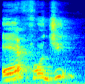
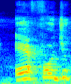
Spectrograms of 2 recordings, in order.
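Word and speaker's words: éfode: Tem gente que fala Efod ou então fod. Efod tem acento na na antipenúltima sílaba. Última, penúltima, antipenúltima. Aí é é chamada de proporoxítona.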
